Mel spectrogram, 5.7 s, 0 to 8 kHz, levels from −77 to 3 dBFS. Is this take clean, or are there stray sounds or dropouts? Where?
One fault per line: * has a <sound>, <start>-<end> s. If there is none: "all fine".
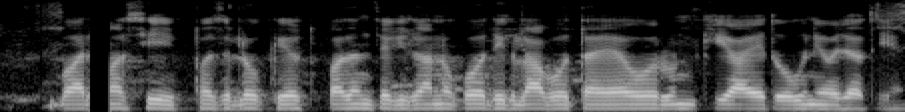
* has a dropout, 0.6-0.7 s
